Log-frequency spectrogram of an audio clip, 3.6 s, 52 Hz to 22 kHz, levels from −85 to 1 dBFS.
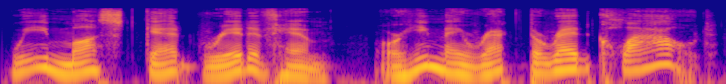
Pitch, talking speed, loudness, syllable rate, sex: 130 Hz, 215 wpm, -19 LUFS, 4.0 syllables/s, male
